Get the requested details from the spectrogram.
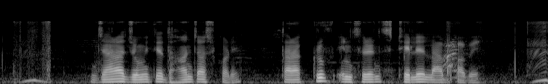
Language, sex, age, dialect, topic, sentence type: Bengali, male, 25-30, Northern/Varendri, banking, statement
